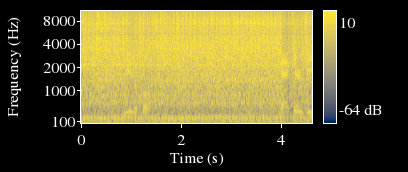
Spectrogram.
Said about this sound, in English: here again the Little Tractor Company's 1468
